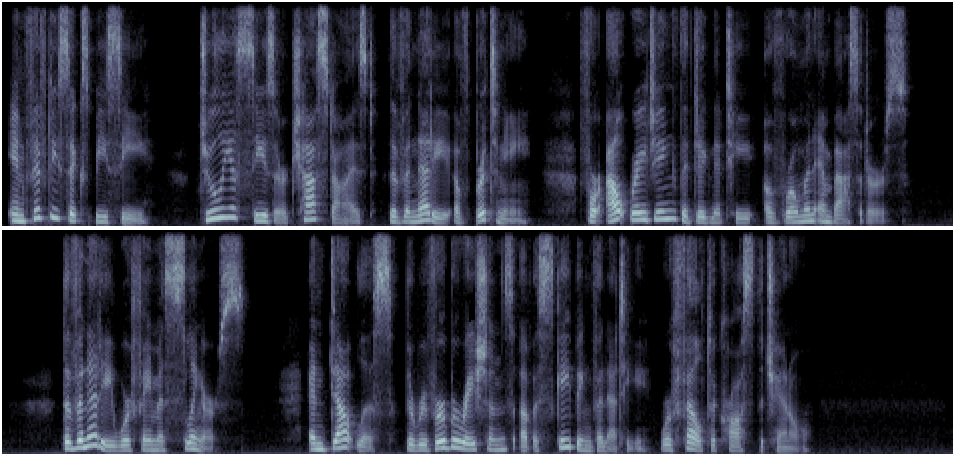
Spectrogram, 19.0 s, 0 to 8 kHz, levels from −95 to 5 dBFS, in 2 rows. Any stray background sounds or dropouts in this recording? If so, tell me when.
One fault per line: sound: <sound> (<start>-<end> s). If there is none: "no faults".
no faults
